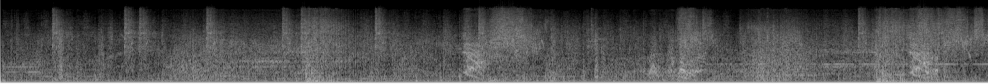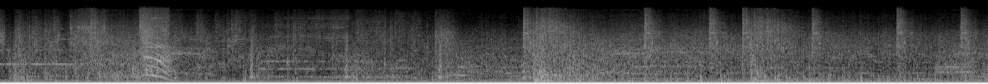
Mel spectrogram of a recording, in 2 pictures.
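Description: Swords swish and clang in rapid strikes.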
